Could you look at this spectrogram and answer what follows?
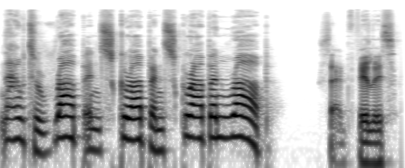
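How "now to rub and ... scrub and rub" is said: put-on high, gleeful child chant; joyous girl. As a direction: relish the scrubbing as an excited little girl. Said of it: "hopping joyously about".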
